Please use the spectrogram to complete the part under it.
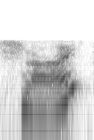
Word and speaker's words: Schneid: So my surname is pronounced Schneid, but close.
